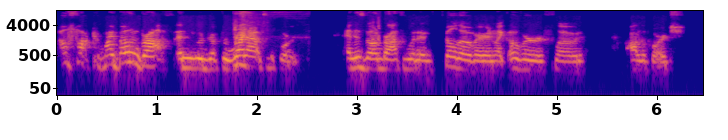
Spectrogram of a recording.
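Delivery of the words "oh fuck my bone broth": put-on slight British accent, pitched up. Speaker retells a guy jumping up mid-meeting, in his little British accent. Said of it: "say in his little British accent".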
